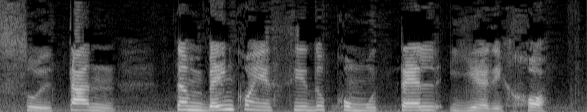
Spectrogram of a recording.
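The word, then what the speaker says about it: יריחו: Jericó em hebraico se pronuncia Yericho e ela pode significar ou a cidade perfumada ou a cidade da lua, já que em hebraico Yarer significa lua.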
